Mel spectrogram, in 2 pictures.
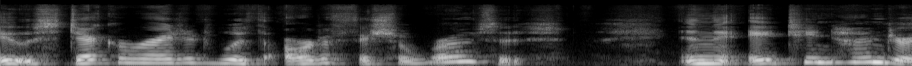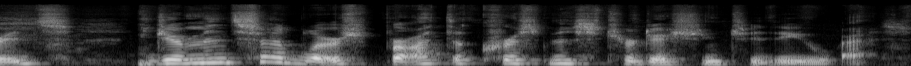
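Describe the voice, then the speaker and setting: On a very clean recording with a silent background, a woman speaks fairly slowly at a medium pitch, with vocal fry and lively intonation. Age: 60s. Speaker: podcast co-host. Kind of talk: reading aloud.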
